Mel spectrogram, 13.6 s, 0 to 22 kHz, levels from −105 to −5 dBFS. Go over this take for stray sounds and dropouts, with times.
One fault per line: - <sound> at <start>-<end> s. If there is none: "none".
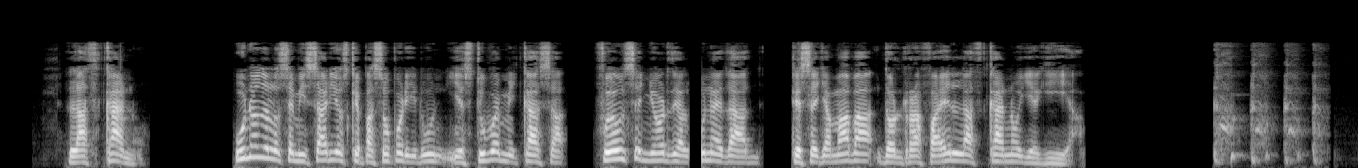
- dropout at 6.9-7.0 s
- cough at 12.1-13.3 s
